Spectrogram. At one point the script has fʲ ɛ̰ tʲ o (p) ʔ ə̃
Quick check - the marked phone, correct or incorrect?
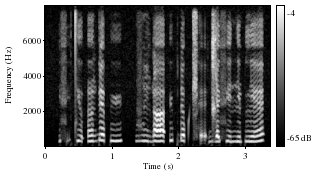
incorrect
